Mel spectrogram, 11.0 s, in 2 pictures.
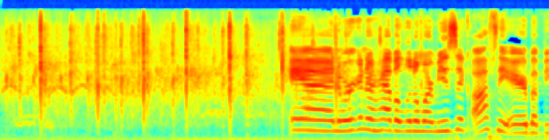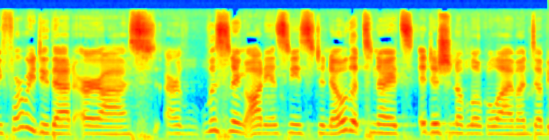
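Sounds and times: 
studio audience applause: 0.0 - 3.6
speech: 2.9 - 10.9.

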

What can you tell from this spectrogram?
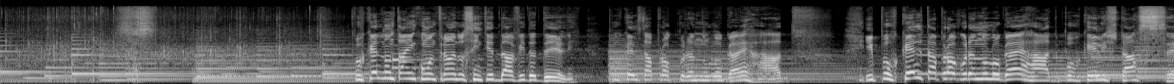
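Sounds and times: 
audience applause: 0.0 - 3.6
speech: 3.6 - 11.7.

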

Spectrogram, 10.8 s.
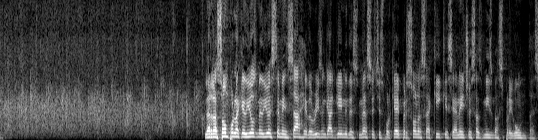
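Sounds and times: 
loud audience applause: 0.0 - 4.9
speech: 4.1 - 10.7.

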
